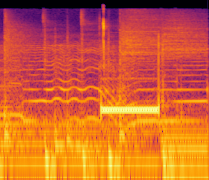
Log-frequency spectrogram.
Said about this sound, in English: Let's get the technology of the phone cranking. Ooh, the ringing. Ooh. Hope he answers. We'll see.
